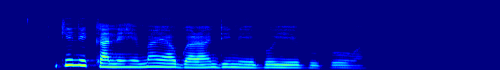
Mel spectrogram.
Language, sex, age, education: Igbo, female, 15-29, tertiary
